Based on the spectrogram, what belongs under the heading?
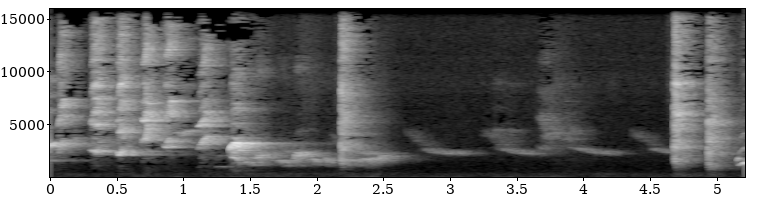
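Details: Singing White-rumped shama, meant to provoke lazy birds that rarely sing: rapid chattering notes, a loud rising whistle, then soft separate whistles with a faint low hum behind.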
